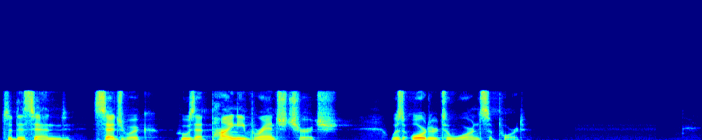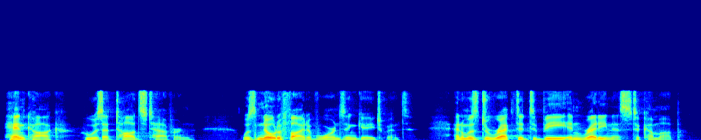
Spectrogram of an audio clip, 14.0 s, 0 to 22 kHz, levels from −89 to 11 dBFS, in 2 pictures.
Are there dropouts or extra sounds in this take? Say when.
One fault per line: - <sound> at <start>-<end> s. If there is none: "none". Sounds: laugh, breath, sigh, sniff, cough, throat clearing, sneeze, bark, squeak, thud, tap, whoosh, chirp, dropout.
none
